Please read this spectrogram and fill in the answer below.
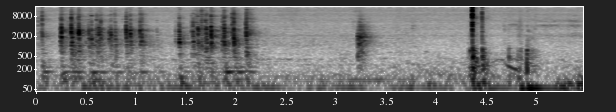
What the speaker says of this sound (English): type in my password right here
